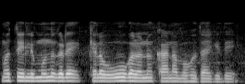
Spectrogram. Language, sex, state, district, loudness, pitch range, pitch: Kannada, male, Karnataka, Koppal, -16 LUFS, 145-165 Hz, 155 Hz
